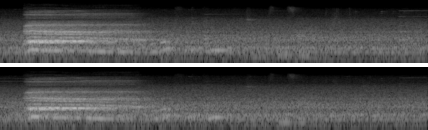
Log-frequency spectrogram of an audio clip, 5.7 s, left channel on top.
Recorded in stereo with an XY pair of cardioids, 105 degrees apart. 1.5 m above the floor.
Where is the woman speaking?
25° left, 0.8 m.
